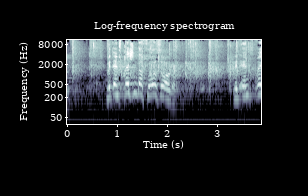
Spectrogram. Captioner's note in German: Beifall AfD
